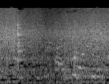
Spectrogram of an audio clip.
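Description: Finely chopped tomatoes frying in a pan for chana masala, a short burst of bright, close sizzling with a faint scrape of stirring and no voices.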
